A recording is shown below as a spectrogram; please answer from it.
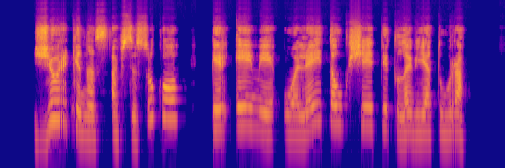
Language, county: Lithuanian, Marijampolė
